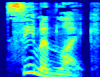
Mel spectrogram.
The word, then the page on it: seamanlike: British English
